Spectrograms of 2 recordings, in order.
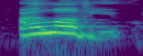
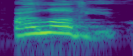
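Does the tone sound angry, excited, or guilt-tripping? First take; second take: angry; angry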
